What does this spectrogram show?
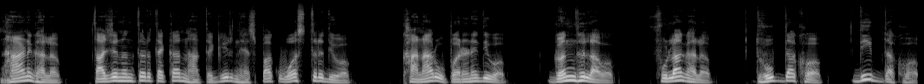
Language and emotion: Goan Konkani, neutral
